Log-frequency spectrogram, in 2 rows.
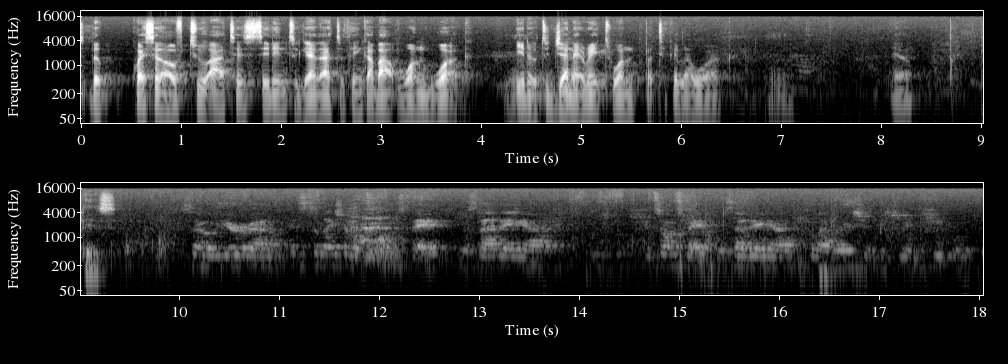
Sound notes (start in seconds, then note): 10.5 voiceover; 11.6 coughing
